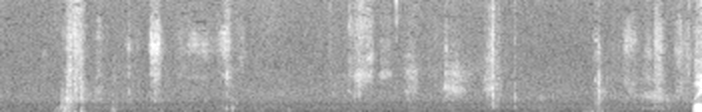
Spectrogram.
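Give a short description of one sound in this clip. A young woman reads aloud softly, close by.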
